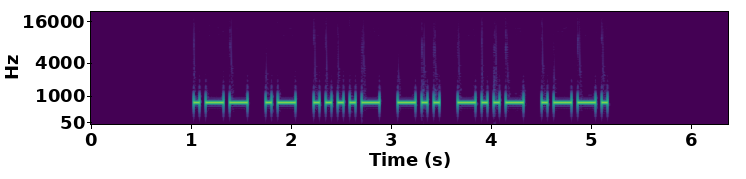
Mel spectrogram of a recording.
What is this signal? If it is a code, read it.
Morse code, heard as a keyed tone, about 20 wpm, 700 Hz. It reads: WA4DXP
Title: USA Call Signs - 6 Characters - Repeated 3x - 20wpm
